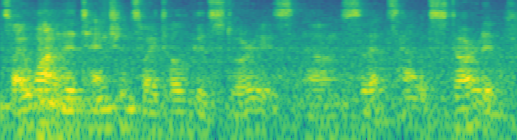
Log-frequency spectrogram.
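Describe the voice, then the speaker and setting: With audible room echo, a man speaks at a fairly quick pace in a fairly low voice with ordinary pitch variation. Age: 60s. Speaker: professional storyteller. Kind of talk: interview answers to a child. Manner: animated.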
